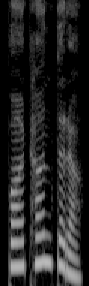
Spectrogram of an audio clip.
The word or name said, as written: ಪಾಠಾಂತರ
